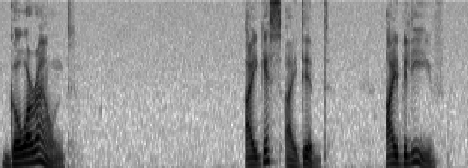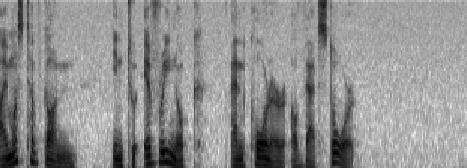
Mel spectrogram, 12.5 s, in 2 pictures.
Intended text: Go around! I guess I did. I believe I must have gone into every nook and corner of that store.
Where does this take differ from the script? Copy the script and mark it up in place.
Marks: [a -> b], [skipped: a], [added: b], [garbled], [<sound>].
Go around! I guess I did. I believe I must have gone into every nook and corner of that store.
